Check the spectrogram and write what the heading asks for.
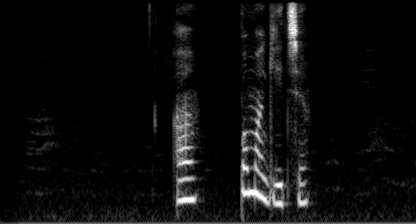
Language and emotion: Russian, neutral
